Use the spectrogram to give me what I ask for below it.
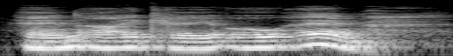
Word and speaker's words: Nikon: n i KO n so it's only got one middle consonant so according to that rule it should the the I should be long n i k o n a vowel one consonant another vowel that makes the first consonant say its name the letter i Nikon as the Americans and Canadians say it but the English and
